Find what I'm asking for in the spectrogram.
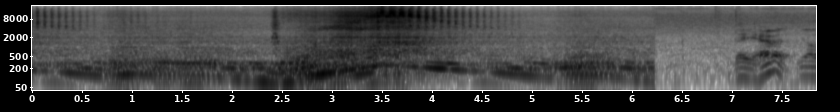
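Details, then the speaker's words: Old RB-powered Nissan Skyline R30 drift car, sat for years, first start after fixing no-spark (possibly corroded earths, missing vacuum lines, plugs, fuel adapter): engine catches and revs in uneven blips, still a touch rough, then settles; running again. "drift cars started and I'm gonna Live Another Day to burn some more paint off with some burnouts"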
